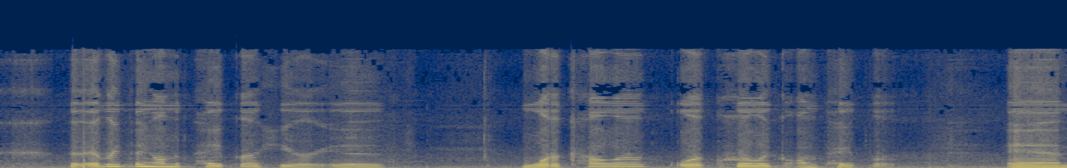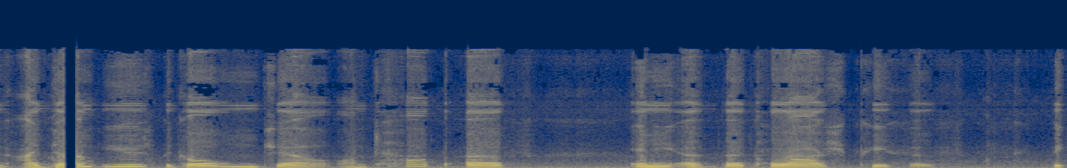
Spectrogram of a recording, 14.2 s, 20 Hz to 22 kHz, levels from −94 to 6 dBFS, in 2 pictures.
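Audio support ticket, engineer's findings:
Digital broadcast dropout, 7.53 to 7.67 s: receiver mutes after corrupt or missing frames, programme resumes later, intervening material lost. Waveform shows flat silent gap, spectrogram a clean vertical blank band. Gap length fits roughly two lost frames.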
